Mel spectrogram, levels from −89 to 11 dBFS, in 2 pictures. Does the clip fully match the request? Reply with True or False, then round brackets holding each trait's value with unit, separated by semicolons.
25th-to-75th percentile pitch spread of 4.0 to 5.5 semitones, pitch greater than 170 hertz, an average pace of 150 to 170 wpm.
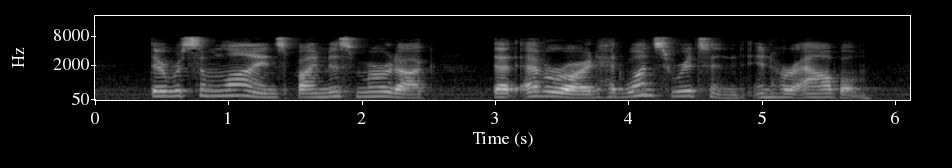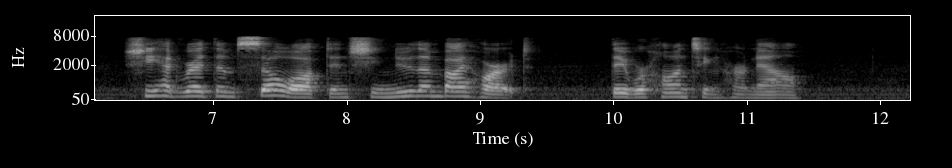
True (4.7 semitones; 190 Hz; 155 wpm)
